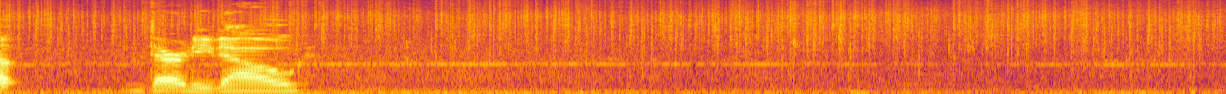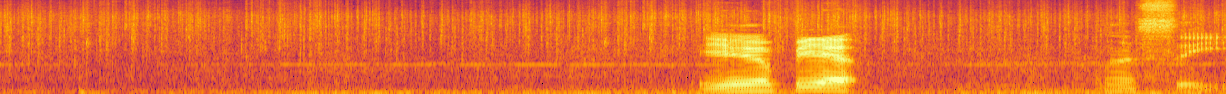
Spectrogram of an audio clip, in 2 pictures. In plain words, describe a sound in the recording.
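A middle-aged man speaks in short, animated bursts close to a microphone.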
